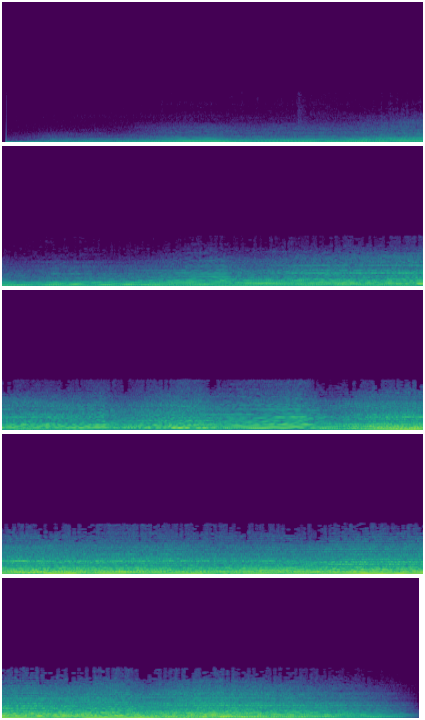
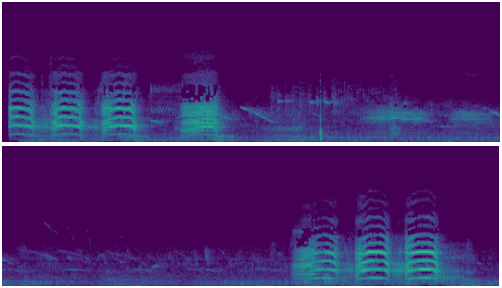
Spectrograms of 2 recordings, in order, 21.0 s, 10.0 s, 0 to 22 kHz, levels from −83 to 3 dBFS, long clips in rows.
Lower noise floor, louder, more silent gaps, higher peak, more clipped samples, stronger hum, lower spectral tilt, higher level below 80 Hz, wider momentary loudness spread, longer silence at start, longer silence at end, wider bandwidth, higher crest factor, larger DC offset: second, -40 dBFS vs -58 dBFS; first, -18 LUFS vs -28 LUFS; neither; first, -2 dBFS vs -14 dBFS; neither; neither; first, -7.5 dB/octave vs 3 dB/octave; first, -44 dBFS vs under -90 dBFS; second, 18 LU vs 24 LU; about the same, 0.05 s vs 0.05 s; about the same, 0.1 s vs 0.05 s; second, 8.2 kHz vs 15.5 kHz; second, 16 dB vs 22 dB; first, 0.2% vs under 0.1%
